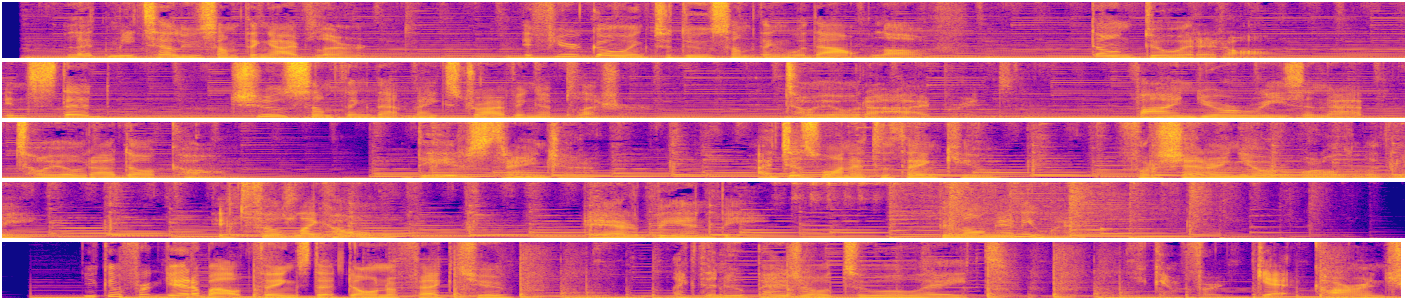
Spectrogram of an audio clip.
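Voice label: English male, accent of czech republic; English EEU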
